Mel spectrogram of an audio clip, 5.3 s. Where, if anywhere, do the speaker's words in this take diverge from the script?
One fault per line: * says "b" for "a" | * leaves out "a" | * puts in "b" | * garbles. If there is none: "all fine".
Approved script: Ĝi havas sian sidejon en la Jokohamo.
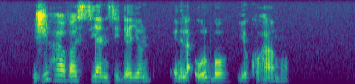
* puts in "urbo"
